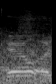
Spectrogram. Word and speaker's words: Haile: I'm Hale. You can find me as Hailstorm42 on Instagram. It's spelt a little weird, like my last name. It's Haile.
